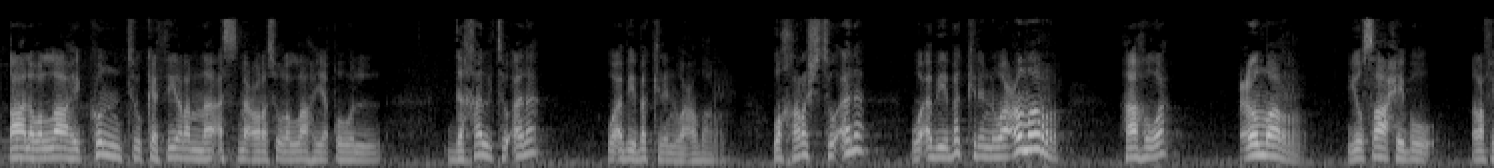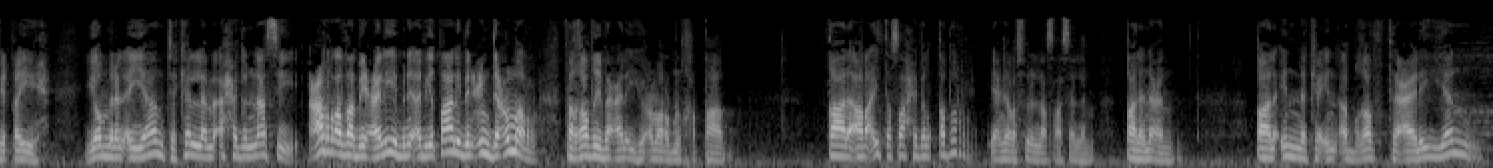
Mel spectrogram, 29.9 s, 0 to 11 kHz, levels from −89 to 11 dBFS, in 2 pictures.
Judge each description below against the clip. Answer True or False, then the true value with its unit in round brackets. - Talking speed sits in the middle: True (120 wpm)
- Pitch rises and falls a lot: True (6.8 semitones)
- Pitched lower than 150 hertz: True (135 Hz)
